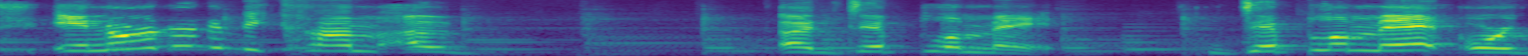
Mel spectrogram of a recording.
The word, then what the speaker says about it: diplomate: So in order to become a diplomate or diplomate, I've learned is the proper pronunciation. In order to become a diplomate of the ACVB, one, you have to graduate from an accredited vet school.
